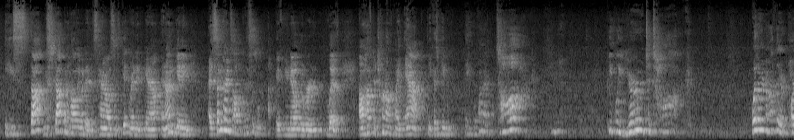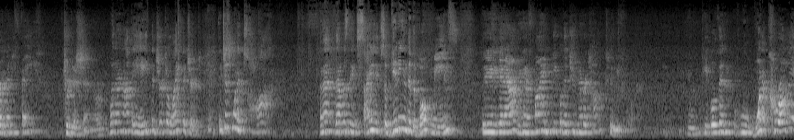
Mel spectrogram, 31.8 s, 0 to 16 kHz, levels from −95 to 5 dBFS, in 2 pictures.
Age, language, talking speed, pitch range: 40-59, English, 205 wpm, 165-240 Hz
